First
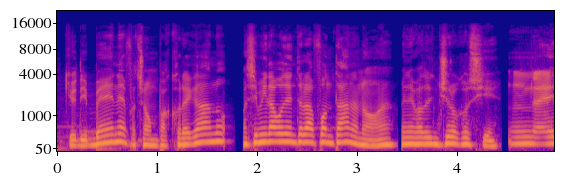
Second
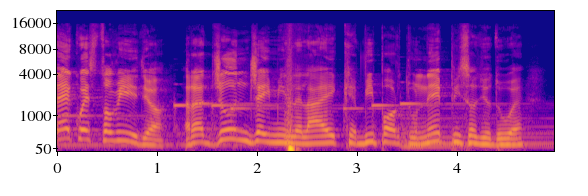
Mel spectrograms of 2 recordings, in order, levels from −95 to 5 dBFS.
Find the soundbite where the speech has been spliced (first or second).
first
